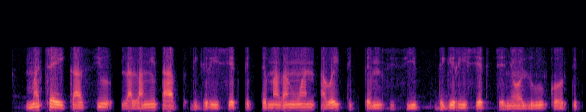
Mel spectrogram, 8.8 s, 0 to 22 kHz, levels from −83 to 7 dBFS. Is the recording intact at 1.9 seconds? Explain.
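No. At 1.9 seconds, as throughout the clip, G.726 ADPCM coding is present, with a harsh rasping hiss that fits 24 kbit/s. Too few bits per sample leave coarse prediction errors that rise with the speech level, and the telephone band confines the audio to 150 Hz to 3.6 kHz, with nothing above 3.9 kHz.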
